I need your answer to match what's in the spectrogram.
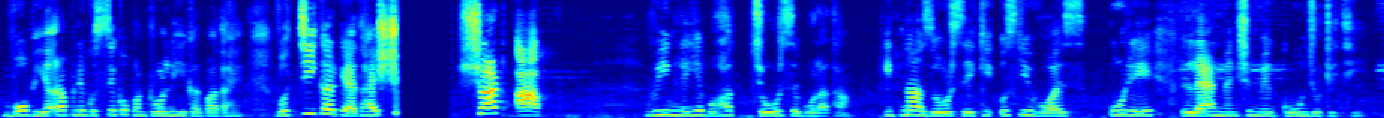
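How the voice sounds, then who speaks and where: A woman's voice: a little high, fairly even intonation, fast, hardly any pauses, darkish tone. A woman narrating a fan fiction story with emotive, repetitive retelling.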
